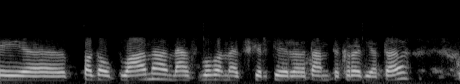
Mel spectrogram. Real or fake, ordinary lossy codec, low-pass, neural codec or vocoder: real; MP3, 64 kbps; 7.2 kHz; none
